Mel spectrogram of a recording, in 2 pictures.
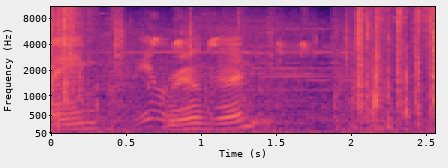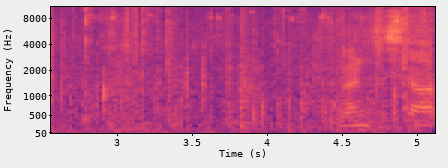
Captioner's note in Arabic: ضربات حوافر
